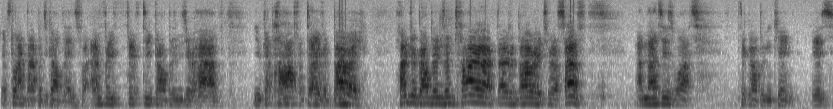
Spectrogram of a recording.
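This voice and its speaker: Using a put-on character voice, a man talks at a moderate pace and a fairly high pitch. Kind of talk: comic character monologue. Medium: solo performance. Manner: rambling, excitable, self-deprecating.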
